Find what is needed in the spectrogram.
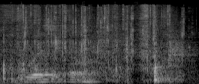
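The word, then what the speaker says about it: Wiseco: Well, if you pronounce it like Wisconsin, it should be like Wisco.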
